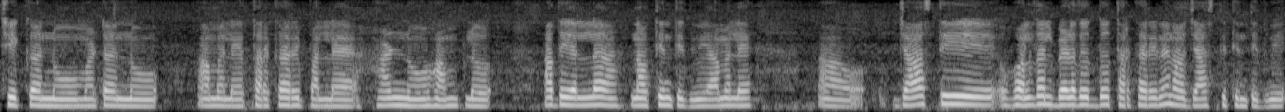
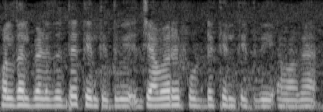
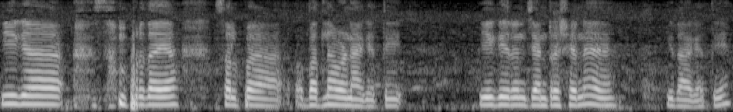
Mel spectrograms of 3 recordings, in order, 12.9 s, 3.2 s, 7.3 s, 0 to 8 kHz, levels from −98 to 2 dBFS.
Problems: background sounds at intervals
